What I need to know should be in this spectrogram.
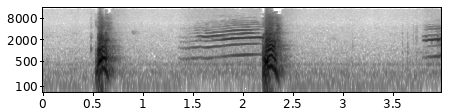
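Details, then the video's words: Pembroke Welsh Corgi named Luna, upset, voicing at home: two sharp barks about two seconds apart, with a rising whine between them and another whine starting at the end; quiet room otherwise. "Corgi has something to say"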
